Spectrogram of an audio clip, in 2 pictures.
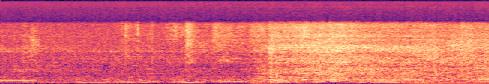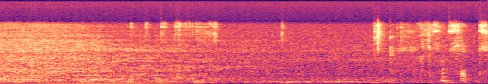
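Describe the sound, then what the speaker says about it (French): A car passes by outdoors, its broad rushing noise swelling up, holding for several seconds, then fading away, with a voice speaking faintly around it. "la voiture est passée"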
